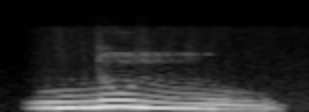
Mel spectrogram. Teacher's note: No final, tem que fechar com a língua batendo ali no céu da boca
